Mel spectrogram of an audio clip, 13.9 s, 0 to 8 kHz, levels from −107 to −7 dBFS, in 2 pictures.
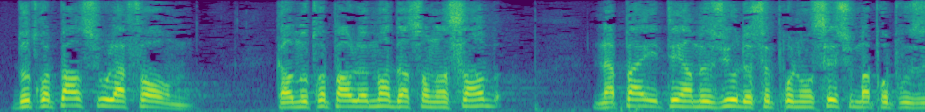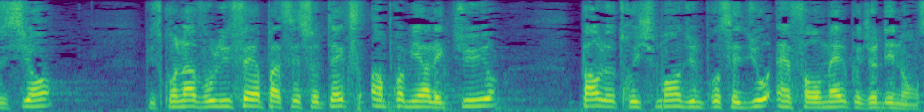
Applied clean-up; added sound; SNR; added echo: none; none; none; none.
